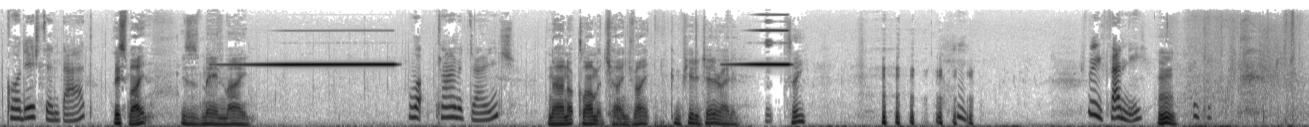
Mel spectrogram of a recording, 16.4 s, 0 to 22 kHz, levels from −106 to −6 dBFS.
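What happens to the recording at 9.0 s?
A loudspeaker feedback squeal starts at 9.01 s and runs until 9.93 s. The microphone is catching its own loudspeaker output, and around 2.7 kHz the loop gain exceeds one, so that tone feeds on itself, swelling over about half a second to roughly 15 dB above the surrounding sound. A spectrogram shows a single bright horizontal line at 2.7 kHz thickening as it grows, and the waveform's envelope balloons during that span.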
